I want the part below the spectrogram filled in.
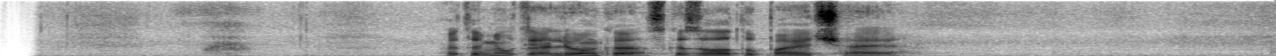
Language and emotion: Russian, neutral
